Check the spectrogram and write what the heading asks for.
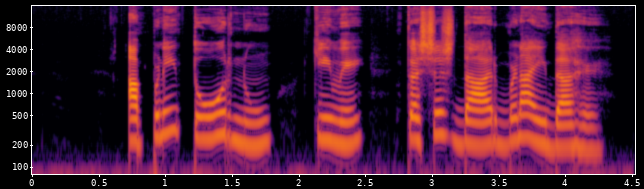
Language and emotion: Punjabi, neutral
